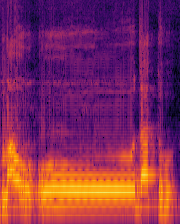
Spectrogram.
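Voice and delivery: মাউ উ দাতু with quick মাউ and long held উ; short মাউ, stretched উ, quick দাতু; selective elongation. Shown as a demonstration. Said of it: "তাই টান দিব না". (মাউ ছোট, উ টেনে, দাতু ছোট)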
